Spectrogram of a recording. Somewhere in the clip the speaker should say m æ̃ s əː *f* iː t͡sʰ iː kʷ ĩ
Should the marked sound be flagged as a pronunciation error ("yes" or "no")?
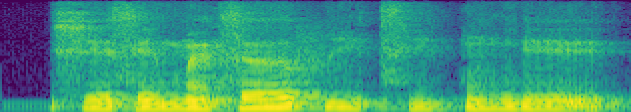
no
